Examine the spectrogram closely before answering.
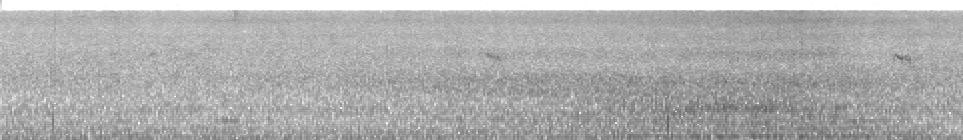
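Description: Steady low outdoor rumble, swelling a little about four seconds in.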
